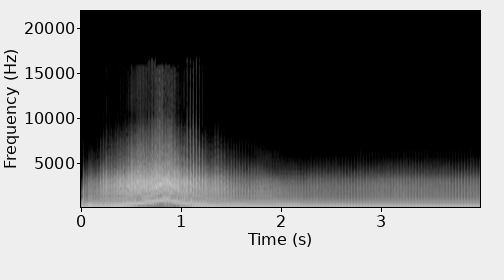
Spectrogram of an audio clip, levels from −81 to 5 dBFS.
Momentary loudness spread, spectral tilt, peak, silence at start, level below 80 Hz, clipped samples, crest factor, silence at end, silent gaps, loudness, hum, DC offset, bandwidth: 11 LU; -5 dB/octave; -4 dBFS; 0 s; -36 dBFS; under 0.1%; 16 dB; 0 s; none; -20 LUFS; none; under 0.1%; 11 kHz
